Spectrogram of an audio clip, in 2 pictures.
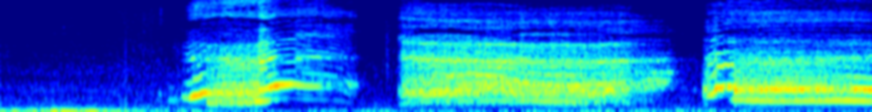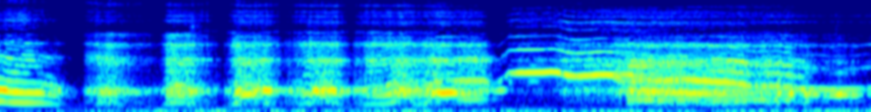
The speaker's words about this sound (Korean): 그날 밤 목사댁의 울음소리는 더 크고 처절했다.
